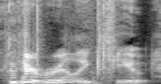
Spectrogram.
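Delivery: amused, delighted little laugh while talking. Real, not acted. Laughs while admiring fabrics.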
